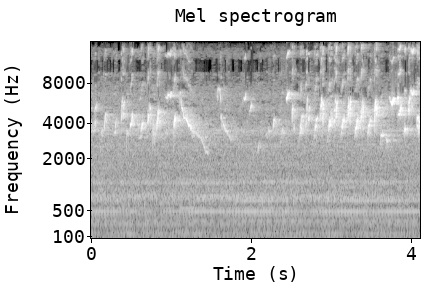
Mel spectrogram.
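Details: High, fast twittering warble from a goldfinch × canary mule, with sliding whistles early and a quick run of chirps in the second half, set against a constant low electrical hum.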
